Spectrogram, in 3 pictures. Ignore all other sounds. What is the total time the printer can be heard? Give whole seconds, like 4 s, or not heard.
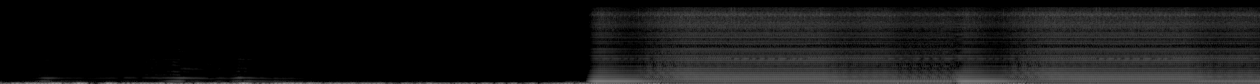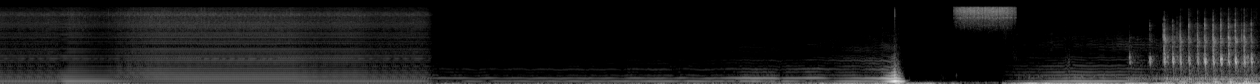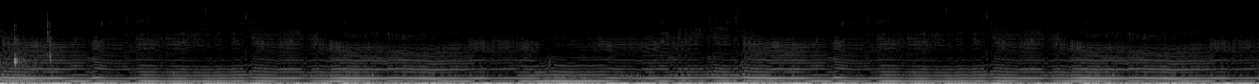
not heard.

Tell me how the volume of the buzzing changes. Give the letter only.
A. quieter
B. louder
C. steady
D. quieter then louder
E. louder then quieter
E.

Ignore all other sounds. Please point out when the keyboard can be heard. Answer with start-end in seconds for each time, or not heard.
23.9-25.8.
